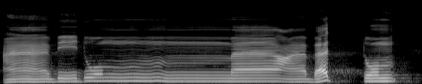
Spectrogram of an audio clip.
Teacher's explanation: tidak memberi hak gunnah pada kata abidum ma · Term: idgham bi gunnah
